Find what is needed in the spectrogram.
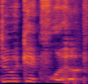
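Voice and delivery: very high-pitched yelling. Retelling videos of Tony Hawk yelling out his window: imitating Tony Hawk yelling. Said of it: "Tony Hawk yelling out his window".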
